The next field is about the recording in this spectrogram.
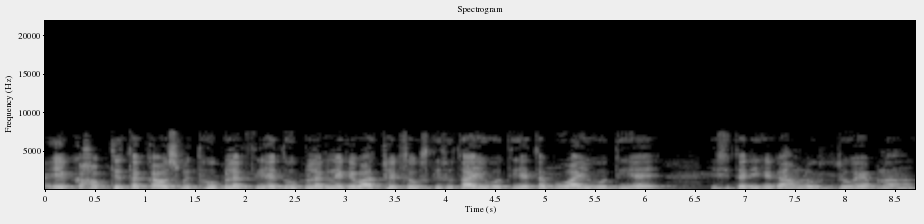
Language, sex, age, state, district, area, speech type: Hindi, male, 45-60, Uttar Pradesh, Prayagraj, rural, spontaneous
